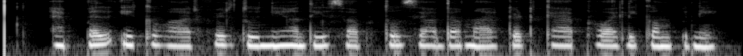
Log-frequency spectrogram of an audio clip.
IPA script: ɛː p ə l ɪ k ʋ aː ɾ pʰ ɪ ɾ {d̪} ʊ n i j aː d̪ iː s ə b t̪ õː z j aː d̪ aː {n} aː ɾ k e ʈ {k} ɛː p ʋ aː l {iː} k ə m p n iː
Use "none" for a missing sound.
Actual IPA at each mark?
d̪, m, k, iː

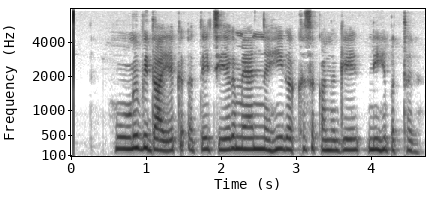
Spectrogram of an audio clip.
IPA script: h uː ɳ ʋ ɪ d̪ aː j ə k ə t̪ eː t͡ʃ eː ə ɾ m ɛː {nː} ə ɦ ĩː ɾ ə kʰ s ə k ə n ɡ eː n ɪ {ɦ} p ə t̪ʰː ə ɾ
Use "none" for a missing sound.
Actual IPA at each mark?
nː, ɦ

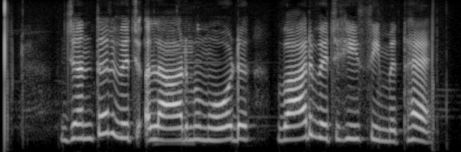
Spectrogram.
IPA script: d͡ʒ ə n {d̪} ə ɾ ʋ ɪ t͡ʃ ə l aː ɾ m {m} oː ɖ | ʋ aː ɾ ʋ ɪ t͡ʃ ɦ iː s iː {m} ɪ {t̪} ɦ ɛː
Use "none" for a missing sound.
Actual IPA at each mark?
t̪, m, m, t̪

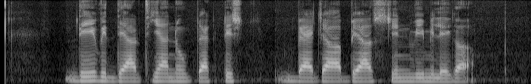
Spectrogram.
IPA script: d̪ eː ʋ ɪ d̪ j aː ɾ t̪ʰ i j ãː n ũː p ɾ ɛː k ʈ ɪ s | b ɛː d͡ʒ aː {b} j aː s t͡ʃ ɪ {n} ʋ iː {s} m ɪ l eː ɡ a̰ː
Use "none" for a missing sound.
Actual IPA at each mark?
b, n, none

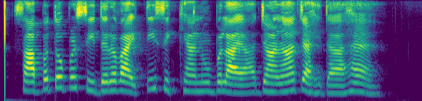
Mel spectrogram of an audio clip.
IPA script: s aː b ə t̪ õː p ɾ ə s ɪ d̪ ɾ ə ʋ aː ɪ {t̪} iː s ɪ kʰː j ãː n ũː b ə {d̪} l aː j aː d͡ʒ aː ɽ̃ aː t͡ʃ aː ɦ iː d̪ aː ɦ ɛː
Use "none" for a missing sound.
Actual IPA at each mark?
t̪, none

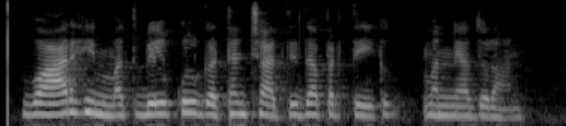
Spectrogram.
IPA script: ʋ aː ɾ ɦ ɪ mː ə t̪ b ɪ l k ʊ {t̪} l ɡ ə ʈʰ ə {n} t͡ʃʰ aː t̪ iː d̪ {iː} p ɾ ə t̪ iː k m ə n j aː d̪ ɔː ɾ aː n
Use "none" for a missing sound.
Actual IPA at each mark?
none, n, aː

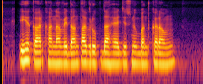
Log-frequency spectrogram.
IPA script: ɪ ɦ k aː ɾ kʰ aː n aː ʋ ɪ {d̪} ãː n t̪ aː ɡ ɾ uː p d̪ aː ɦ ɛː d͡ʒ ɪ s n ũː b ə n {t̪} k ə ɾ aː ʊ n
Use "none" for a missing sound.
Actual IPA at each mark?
d̪, d̪

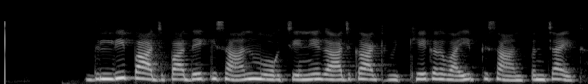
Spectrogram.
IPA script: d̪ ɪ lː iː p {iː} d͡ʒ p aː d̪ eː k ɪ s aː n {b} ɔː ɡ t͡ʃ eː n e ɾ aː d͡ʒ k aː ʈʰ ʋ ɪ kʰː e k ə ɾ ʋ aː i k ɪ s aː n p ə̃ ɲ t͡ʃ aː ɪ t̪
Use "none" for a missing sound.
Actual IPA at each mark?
aː, m

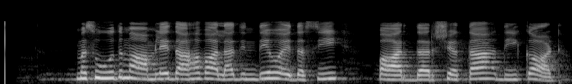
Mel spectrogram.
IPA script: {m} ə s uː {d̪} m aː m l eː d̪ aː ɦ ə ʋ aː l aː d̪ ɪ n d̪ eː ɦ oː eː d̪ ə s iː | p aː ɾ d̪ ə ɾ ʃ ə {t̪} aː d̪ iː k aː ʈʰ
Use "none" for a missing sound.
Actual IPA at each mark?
m, d̪, t̪

